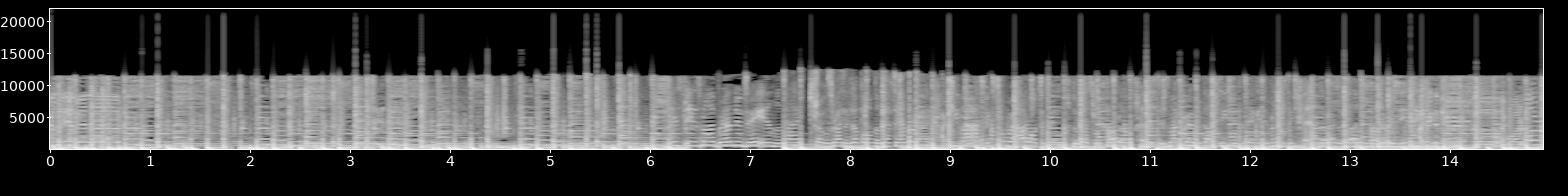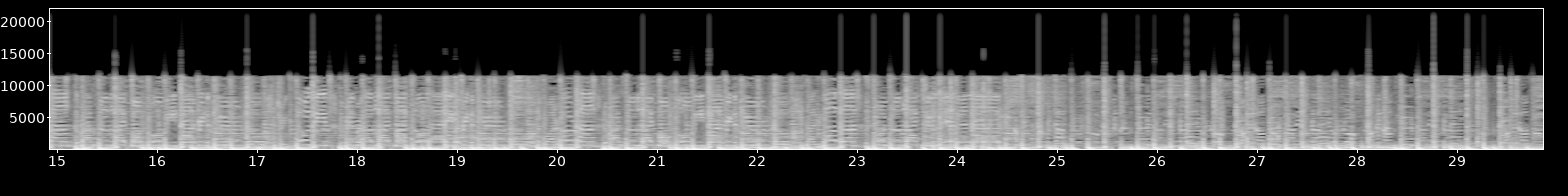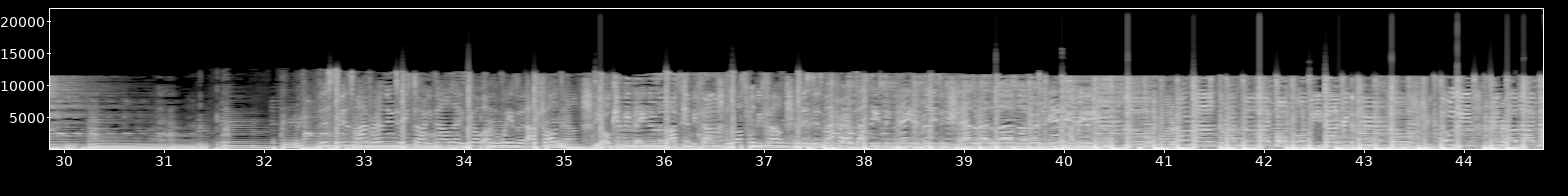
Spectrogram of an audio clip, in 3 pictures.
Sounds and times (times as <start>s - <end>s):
Bass guitar: 0.0s - 6.4s, 7.4s - 44.7s.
